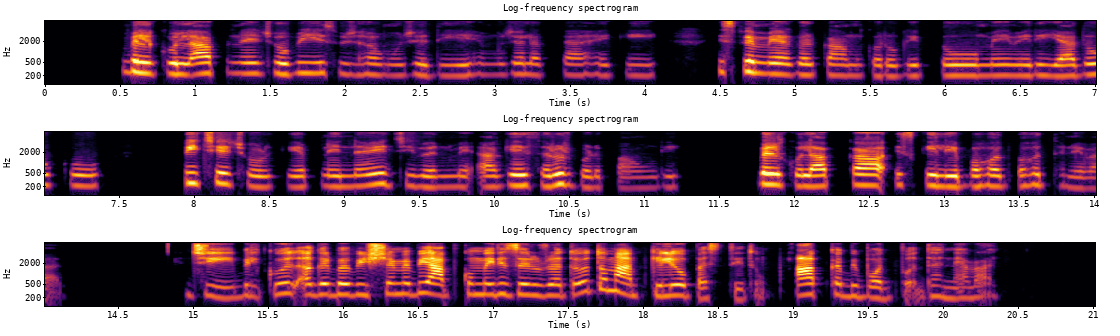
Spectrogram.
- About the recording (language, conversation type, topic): Hindi, advice, पुरानी यादों के साथ कैसे सकारात्मक तरीके से आगे बढ़ूँ?
- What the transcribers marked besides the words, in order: none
